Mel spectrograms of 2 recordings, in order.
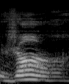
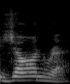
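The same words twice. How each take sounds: First: One-syllable French genre, zh start, nasal vowel; French pronunciation. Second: Genre in two syllables, ZHON-ruh; English pronunciation. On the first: Teacher showing the French original of genre, one-syllable French pronunciation. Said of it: "in French, we say". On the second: Teacher showing English genre, two-syllable pronunciation. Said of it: "pronounce it with two syllables". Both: Shown as a demonstration.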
